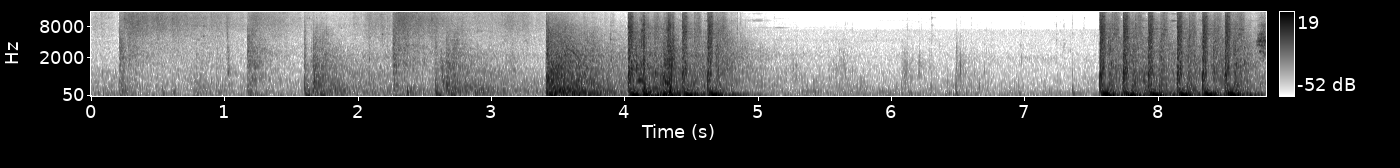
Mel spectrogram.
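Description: Close, loud bursts of automatic gunfire from Rainbow Six Siege during a Hereford Base Terrorist Hunt, breaking out in several sharp volleys between quieter stretches of footsteps and ambience, with no talk.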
